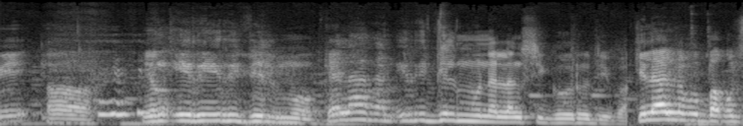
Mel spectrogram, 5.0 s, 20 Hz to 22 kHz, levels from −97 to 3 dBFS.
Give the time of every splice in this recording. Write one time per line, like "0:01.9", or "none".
0:02.1
0:04.1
